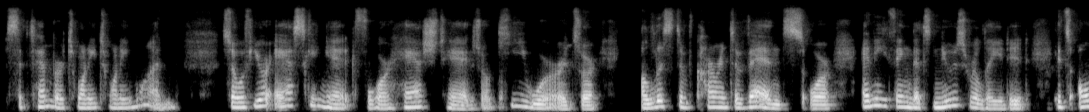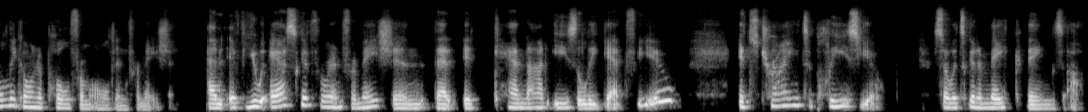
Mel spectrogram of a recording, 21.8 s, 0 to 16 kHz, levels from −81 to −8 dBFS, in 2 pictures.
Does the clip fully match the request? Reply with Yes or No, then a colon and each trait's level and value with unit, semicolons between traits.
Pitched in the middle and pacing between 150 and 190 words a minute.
Yes: medium, 160 Hz; average, 155 wpm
